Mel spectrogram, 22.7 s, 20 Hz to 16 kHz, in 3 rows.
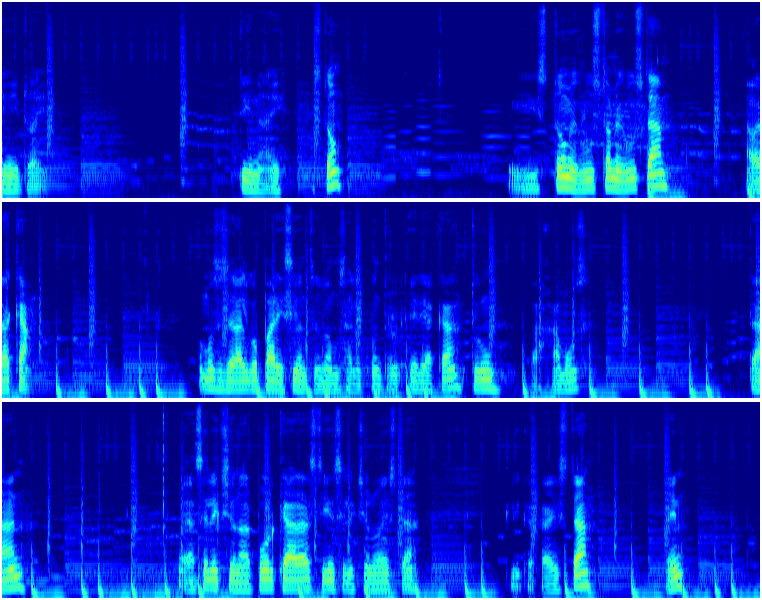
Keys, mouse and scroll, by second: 2.2 click, 3.2-4.3 middle drag, 4.5-6.3 middle drag, 6.5-7.2 scroll up 2, 6.9 middle click, 7.8 shift+middle click, 8.8-10.5 middle drag, 11.5 ctrl+r, 14.8 click, 15.3-16.1 middle drag, 18.0 3, 18.5 click, 20.1 alt+click, 21.1-22.7 middle drag.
